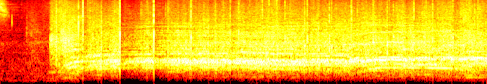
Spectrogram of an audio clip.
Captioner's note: audience applauding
